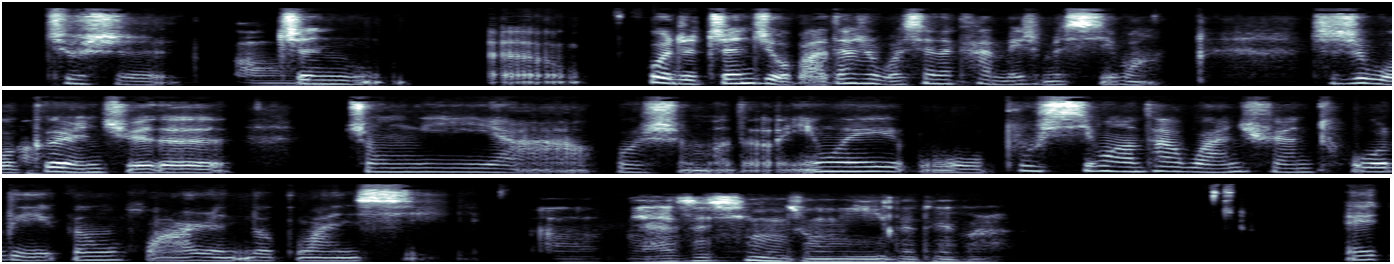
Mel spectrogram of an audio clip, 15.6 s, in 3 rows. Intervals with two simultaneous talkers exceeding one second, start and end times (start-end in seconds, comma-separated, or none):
none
